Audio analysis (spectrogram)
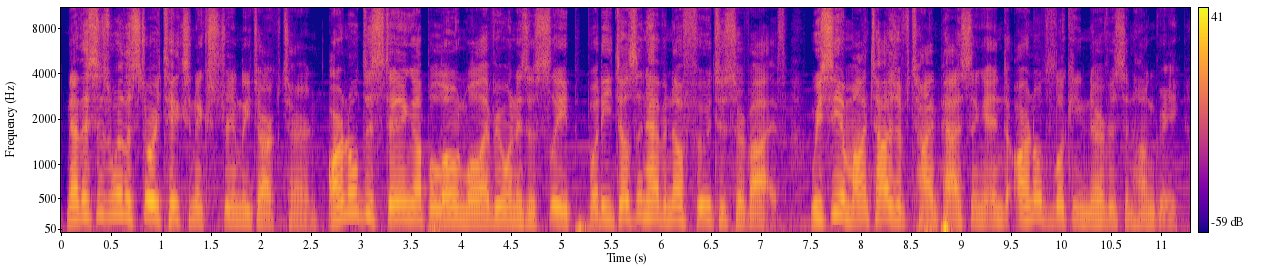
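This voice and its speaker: A man with a noticeably high voice narrates scripted horror stories as a video host. He speaks close to the microphone. Faint music plays behind him. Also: animated, fairly quick, hardly any pauses. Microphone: close studio USB microphone.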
